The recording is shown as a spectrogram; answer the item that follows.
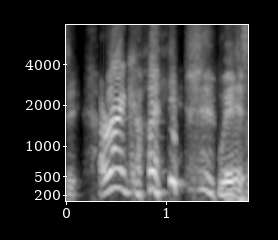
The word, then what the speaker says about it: Arankai: I never know how to pronounce it. Arankai. It is a Rankai, yeah.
